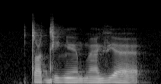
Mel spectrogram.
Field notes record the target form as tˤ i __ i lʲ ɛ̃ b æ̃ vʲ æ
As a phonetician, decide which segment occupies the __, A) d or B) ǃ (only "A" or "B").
A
